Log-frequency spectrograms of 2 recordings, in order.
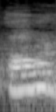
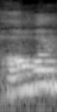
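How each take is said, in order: First: The word begins with a vowel sound. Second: The word begins with an h sound. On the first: The speaker calls it right. "ऑवर निकलती है" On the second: The speaker calls it wrong. "वो हॉवर नहीं निकलती"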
